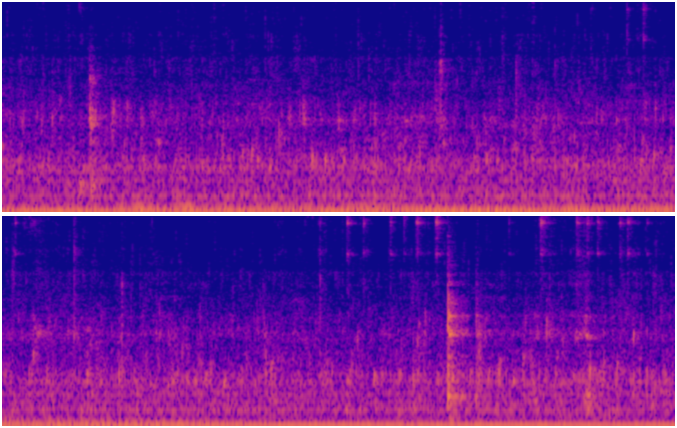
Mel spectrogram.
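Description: Fish curry (Andhra-style bangaru teega iguru) simmers in a pot, giving a steady low bubbling with faint clinks and a small pop near the end, with no talking.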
